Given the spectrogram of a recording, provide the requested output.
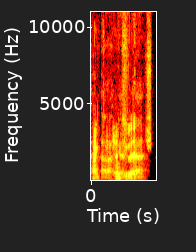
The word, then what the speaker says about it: Tankiewicz: Tankiewicz. Yeah. Because it's Tanky, but then the E kind of becomes an sound. So Tankiewicz.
